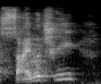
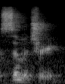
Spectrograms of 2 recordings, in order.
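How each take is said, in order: First: The first syllable sounds like 'sigh'. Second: The first syllable sounds like 'sim'. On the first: The speaker calls it wrong. "they'll be saying that like symmetry" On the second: The speaker calls it right. "no, it's the word symmetry"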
